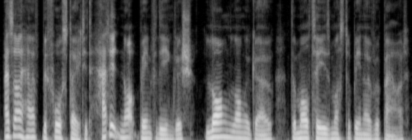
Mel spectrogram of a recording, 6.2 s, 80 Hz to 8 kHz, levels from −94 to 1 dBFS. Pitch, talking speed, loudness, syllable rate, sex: 115 Hz, 205 wpm, -18 LUFS, 5.7 syllables/s, male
